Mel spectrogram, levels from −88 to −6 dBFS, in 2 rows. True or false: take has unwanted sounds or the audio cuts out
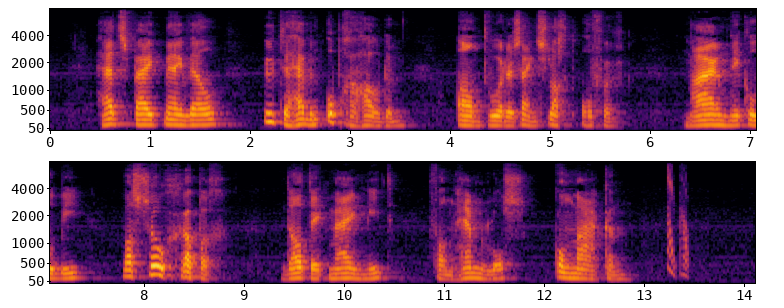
true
